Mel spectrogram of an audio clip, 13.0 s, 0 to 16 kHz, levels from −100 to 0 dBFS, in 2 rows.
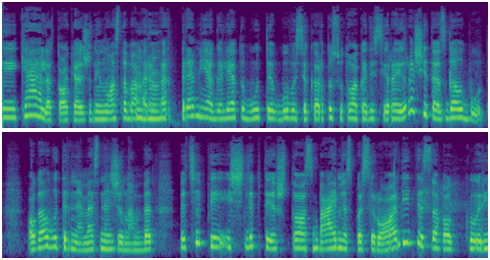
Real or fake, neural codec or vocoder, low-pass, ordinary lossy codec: fake; vocoder, 44.1 kHz, 128 mel bands, Pupu-Vocoder; 14.4 kHz; MP3, 64 kbps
